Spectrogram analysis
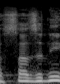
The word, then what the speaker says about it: सजनी: खाली उच्चारण में जे छै, जेना सजनी कहै छै, ओ ज के नीचा नुख्ता नहीं हेतै।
